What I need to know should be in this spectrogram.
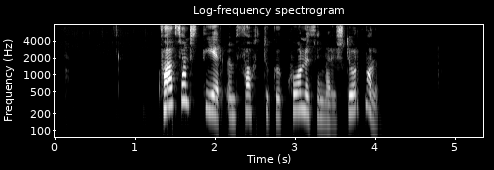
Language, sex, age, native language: Icelandic, female, 40-49, Icelandic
